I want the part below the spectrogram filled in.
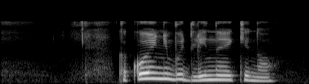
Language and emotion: Russian, neutral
